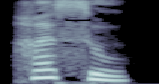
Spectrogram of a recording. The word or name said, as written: ಹೂಸು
